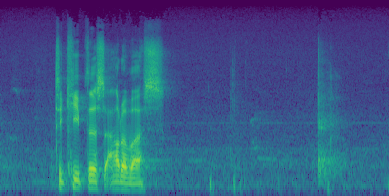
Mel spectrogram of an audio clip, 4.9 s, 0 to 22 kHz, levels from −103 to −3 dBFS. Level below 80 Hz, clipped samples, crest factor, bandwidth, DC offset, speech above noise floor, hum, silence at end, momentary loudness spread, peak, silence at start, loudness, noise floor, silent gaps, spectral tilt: -70 dBFS; under 0.1%; 22 dB; 16 kHz; under 0.1%; 30 dB; none; 0.6 s; 22 LU; -6 dBFS; 0.65 s; -23 LUFS; -53 dBFS; none; -3 dB/octave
